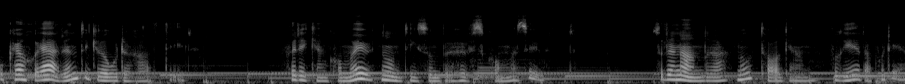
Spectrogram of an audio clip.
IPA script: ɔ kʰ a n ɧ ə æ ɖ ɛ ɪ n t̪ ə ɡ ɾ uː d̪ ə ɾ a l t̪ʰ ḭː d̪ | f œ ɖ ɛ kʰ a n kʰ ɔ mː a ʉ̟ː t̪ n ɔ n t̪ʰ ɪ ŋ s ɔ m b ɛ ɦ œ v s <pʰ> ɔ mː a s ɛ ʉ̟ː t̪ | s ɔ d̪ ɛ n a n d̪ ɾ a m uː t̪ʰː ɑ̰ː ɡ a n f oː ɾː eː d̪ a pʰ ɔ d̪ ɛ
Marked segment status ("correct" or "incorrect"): incorrect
